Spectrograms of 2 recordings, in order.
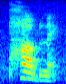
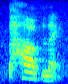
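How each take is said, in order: First: The first vowel is an 'uh' sound. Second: The same.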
